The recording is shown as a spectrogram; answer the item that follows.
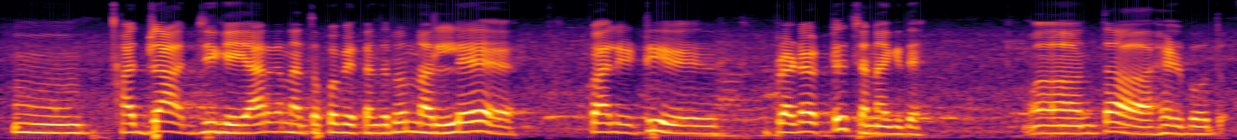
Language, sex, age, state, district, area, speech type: Kannada, female, 60+, Karnataka, Bangalore Urban, urban, spontaneous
